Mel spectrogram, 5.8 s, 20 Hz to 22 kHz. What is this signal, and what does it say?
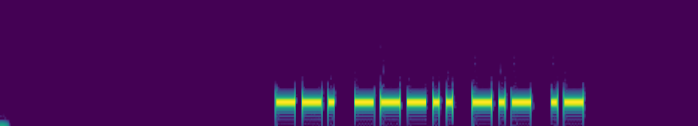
Morse code, heard as a keyed tone, about 22 wpm, 700 Hz. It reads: G8KA
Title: DXCC-100 Call Signs - 4 Characters - Repeated 2x - 22wpm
